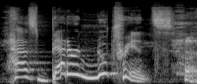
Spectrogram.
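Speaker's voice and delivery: hammed-up imperious old lady, laughing as she goes; Lady Bracknell voice. A dowager in the audience lecturing the room on nutrition, grand and high. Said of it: "in a very Lady Bracknell voice".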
